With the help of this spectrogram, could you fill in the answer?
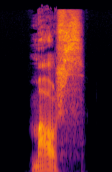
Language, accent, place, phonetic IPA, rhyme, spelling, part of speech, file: German, Germany, Berlin, [maʁʃs], -aʁʃs, Marschs, noun, De-Marschs.ogg
- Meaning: genitive singular of Marsch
